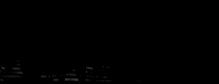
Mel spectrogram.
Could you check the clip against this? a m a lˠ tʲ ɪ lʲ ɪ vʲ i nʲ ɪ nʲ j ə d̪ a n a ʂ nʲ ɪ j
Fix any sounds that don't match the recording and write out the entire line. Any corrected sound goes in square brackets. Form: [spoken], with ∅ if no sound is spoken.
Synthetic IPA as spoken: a [n] a lˠ tʲ ɪ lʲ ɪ vʲ i [dʲ] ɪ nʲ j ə d̪ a [m] a ʂ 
